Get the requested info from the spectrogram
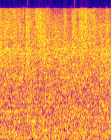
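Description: Cartoon battle sound effects: a dense, steady roar of warship gunfire and blasts, mixed with music.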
